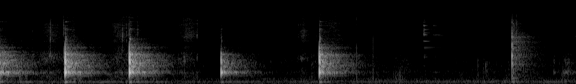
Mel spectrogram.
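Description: A kitchen knife slices through mushrooms on a cutting board in a home kitchen, a handful of crisp separate chops spaced irregularly, close and clean, with quiet pauses between strokes and no talking.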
